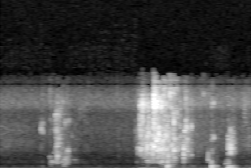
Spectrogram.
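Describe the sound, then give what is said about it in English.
Someone takes a drink of water during a live radio broadcast: a few wet sips and slurps followed by a couple of gulping swallows, with no talking. “So when you add all this up, pardon me, I had to have a drink of water here.”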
